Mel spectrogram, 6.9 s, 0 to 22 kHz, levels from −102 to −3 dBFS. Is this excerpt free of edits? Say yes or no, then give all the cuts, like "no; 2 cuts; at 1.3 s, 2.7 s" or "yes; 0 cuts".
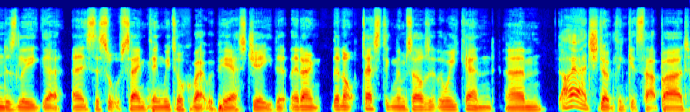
no; 2 cuts; at 3.3 s, 5.0 s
